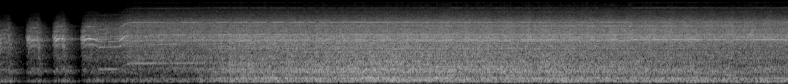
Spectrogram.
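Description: Fitted with a 3/4 inch bit, a power drill cuts through copper, starting with a few short bursts and then holding a loud, steady, high-pitched whine close by with no talk.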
